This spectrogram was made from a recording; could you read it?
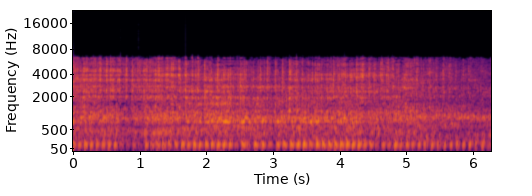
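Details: Honda GL100 (GLK 100, CDI) engine, possibly in its condition before teardown, originally noisy around the clutch, smoky and leaking oil. A fast, uneven metallic clatter of about three per second over a raised idle is a rattle worth tracing.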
